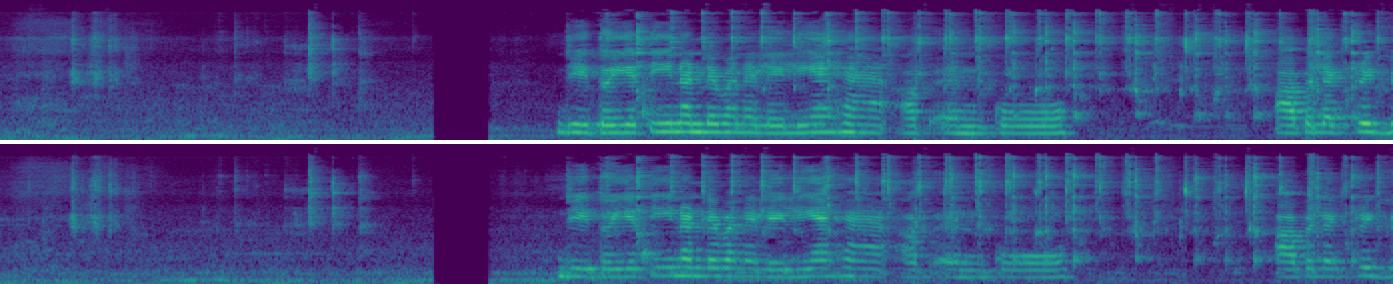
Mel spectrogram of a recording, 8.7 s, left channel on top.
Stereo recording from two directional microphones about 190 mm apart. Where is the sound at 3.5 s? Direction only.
40° left (ahead or behind).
